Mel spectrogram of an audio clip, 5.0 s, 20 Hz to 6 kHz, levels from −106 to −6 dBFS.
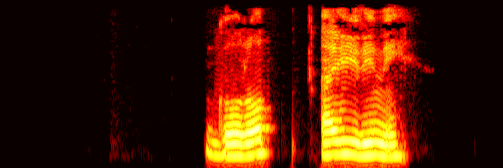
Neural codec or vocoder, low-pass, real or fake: none; 5.4 kHz; real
